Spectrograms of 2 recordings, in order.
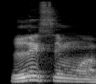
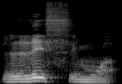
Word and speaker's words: laissez-moi: A-I in French. I speak French. A-I, A-I in English. Make the sounds E. Laissez-moi. Laissez-moi. And you have the same sound at the end. E-Z in French, we pronounce it E.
